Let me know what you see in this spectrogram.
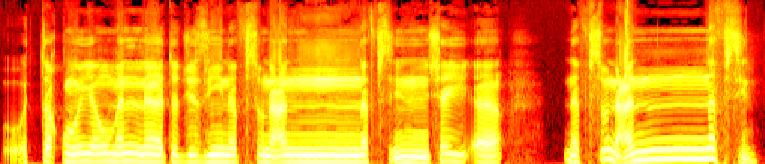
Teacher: on prolonge un peu le noun avec une nasalisation. On sort ce noun là avec le nez.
